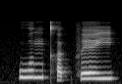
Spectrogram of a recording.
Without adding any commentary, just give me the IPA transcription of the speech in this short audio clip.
w ʊ˥ ŋ kʰ ɐ˨ k̚ f e˥ j

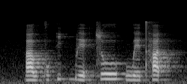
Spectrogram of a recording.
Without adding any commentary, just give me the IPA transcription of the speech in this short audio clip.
a˨˩ w ɡ o˧ k i˦ k̚ b e˨ ʔ t͡s o˦ | w e˧ t̪ʰ a˦ t̚

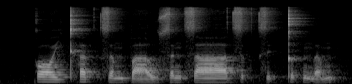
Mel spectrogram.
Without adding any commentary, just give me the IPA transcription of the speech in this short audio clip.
k ɔː˧ j kʰ ɐ˧ k̚ t͡s ɐ˨˧ m p aː˨ w s ɐ˧ ŋ s aː˧ t͡s ɐ˧ k̚ t͡s ɪ˨˥ k̚ t̪ ɐ˧ k̚ n̪ ɐ˨˥ m

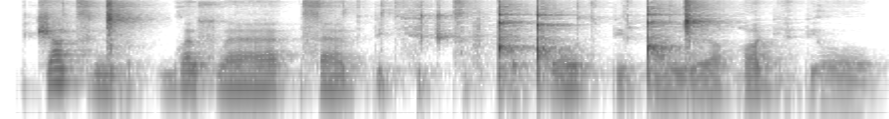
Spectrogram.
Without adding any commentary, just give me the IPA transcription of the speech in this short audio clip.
t͡ʃ a t͡s ə̤ ŋ͡ǀ ə̤ | ɡʷ æ sʷ æː | s æː t͡s pʲ ə t͡s fʲ o t͡ʃ t͡s ə̤ f ǃʼ ə ǃʼ oː t͡s pʲ o ǃ a ŋ͡ǀ øː qʷ a pʲ æ̤ pʲ oː

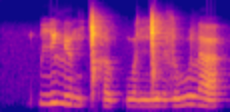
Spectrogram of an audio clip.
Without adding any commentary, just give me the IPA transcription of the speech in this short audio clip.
k͡p i lʲ ɐ ŋ ǀʰ ɐ kʷ a ŋ͡ǀ ɨ z u l a

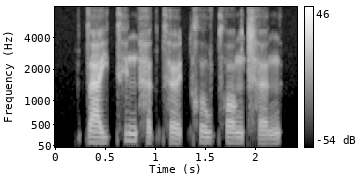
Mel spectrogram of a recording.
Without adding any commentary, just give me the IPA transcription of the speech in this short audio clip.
t̪ aː˨˧ j t̪ʰ ɪ˥ ŋ h ɐ˨˥ k̚ t̪ʰ œː˨˥ t̚ kʰ o˧ w t̪ʰ ɔː˧ ŋ t͡sʰ ɐ˨˥ ŋ

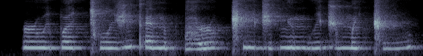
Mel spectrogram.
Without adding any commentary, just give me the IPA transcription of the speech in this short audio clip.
ɹ u i̯ p ə i̯ ǀʰ u i̯ ʒ i tʼ ɛ n ə p ʔ a̤ ɹ u ǁʰ i d͡ʒ i p lʲ u m ṳ i̯ d͡ʒ ṳ m ə lʲ ǁ ṳ

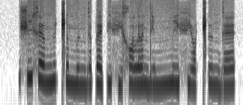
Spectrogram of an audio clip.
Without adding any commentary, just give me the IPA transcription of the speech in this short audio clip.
ʃ i x ɛ ə̯ ŋ ɨ ǁ ɨ m ɨ ŋ ɡ ɛ p ɛ pʲ ɔ fʲ ɨ x ɔ l ə n d i mː i fʲ ɔ ǁ ɨ ŋ ɡ ɛ

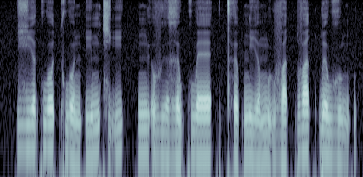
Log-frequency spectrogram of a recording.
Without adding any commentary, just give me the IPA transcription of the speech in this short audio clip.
ɣ i˧ ə̯ k w o˦˥ t̚ k w o˧˩ n ʔ i˨˦ m t͡ɕ ḭ˧˥ | ŋ ɨ̰˧˨ ə̯ v ɨ̤˨˩ ə̯ ɣ ə˨˦ w k w ɛ˧ | t̪ʰ ə˨˩ p̚ n i˧˩ ə̯ m ṵ˧˨ v a˨˩ t̚ v a˦˥ t̚ ɓ ə˧ w ɣ ṵ˧˨ ŋ ʔ

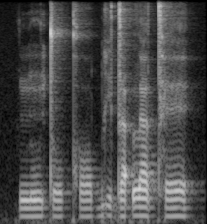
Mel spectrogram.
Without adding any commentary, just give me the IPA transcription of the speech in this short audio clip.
n ũ˦ t o˦ kʰ ɔ˦ b i˦˨ d ä˦ ʔ l ä˦˨ tʰ ɛ˦

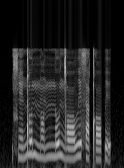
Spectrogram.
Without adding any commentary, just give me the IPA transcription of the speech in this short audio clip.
ɕ ẽ ŋ͡ǃ o nː ɔ̃ nː o ŋ͡ǀ ɔ β ɪ s a ǃ ɔ p ɪ

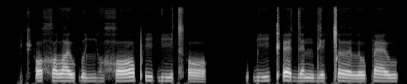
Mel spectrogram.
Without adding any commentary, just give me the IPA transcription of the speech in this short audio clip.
t͡ʃʼ ɔ x ʊ lˠ ɛ u̯ ɠ ʊ ʎ ɔ̤ x ɔː pʼ i ɠ i t͡sʼ ɔ | ɓ i kʼ ɛ d ɛ n d ɪ ǀ əː l ʊ p æ u̯

